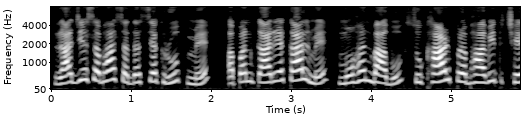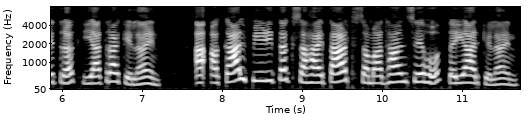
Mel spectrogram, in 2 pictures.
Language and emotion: Maithili, neutral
